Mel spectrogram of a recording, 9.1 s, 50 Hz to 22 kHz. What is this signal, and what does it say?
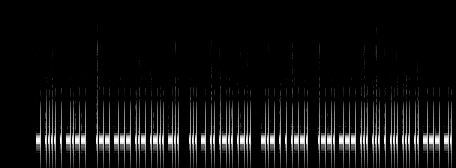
Morse code, heard as a keyed tone, about 40 wpm, 700 Hz. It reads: THEY WOULD STILL KEEP POSSESSION
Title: Sentences from Top 1400 Words 40wpm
